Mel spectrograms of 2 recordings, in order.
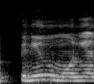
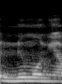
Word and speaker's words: pneumonia: Psychology का मतलब मनोविज्ञान, PNEUMONIA, तो इसमें प्न्यूमोनिया ना पढ़ के न्यूमोनिया पढ़ेंगे। और PSALM साम, पी साइलेंट है, साम मने भी होता है भजन।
